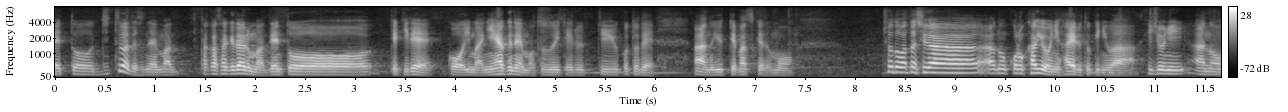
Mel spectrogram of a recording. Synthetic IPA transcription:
et̪ːo̞d͡ʑit͡sɨβad̪e̞sɨne̞ma | t̪akasak̬ʲid̪aɾɯ̟mad̪ẽ̞nt̪o̞ː | t̪e̞kʲid̪e̞ko̞ːimaɲ̟içjak̬ɯ̟nẽ̞mːo̞t͡sɨzɨit̪e̞ɾɯ̟t̪ːe̞jɯ̟ːko̞t̪o̞d̪e̞ano̞jɯ̟t̪ːe̞masɨ̥ke̞d̪o̞mo̞ | t͡ɕo̞ːd̪o̞β̞at̪aɕiɡaano̞ko̞no̞kaɡʲo̞ːɲ̟iɦaiɾɯ̟t̪o̞kʲiɲ̟iβaçiʑo̞ːɲ̟iano̞

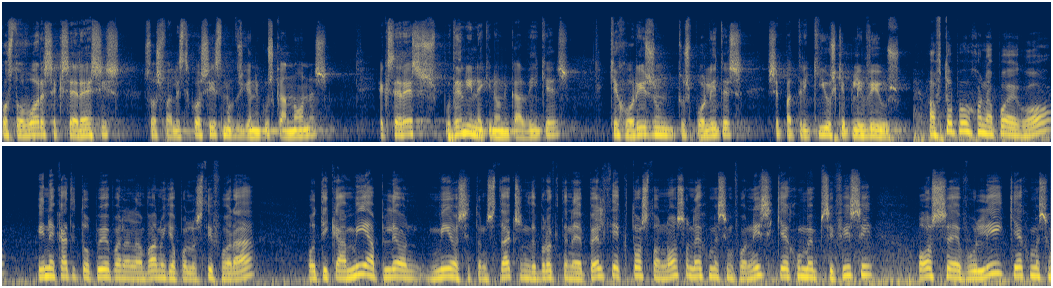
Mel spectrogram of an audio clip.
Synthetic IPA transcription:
ko̞st̪o̞voɾese̞kse̞ɾe̞sisːt̪oɐsfɐlist̪i̥ko̞sist̪imɐpouzʝe̞nikuskɐno̞ne̞s | e̞kse̞ɾe̞sispuðe̞nine̞cino̞nikɐðiceːs | ce̞xo̞ɾizunt̪uspo̞lit̪e̞sːe̞pɐt̪ɾiciusce̞pliviusɐft̪o̞pue̞xo̞nɐpo̞e̞ɣo̞ine̞kɐt̪it̪oːpioe̞pɐnɐlɐɱvɐnoʝɐpo̞lo̞st̪ifo̞ɾɐ | o̞t̪ikɐmiɐple̞o̞nmio̞sit̪o̞nsind̪ɐkseonðebɾo̞ci̥t̪e̞nɐepe̞lθie̞kt̪o̞st̪o̞no̞so̞nɐe̞xume̞siɱfo̞nisi̥cee̞xume̞psifisio̞sevulice̞e̞xume̞si

